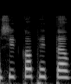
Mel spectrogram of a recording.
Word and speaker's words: 식겁하다: 문식 돌려서 표현한 것입니다 보통 식겁했다 강한 발음으로 말합니다 기절할 정도로 놀 는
